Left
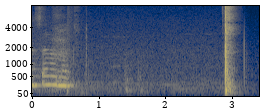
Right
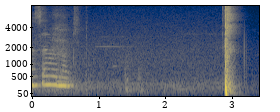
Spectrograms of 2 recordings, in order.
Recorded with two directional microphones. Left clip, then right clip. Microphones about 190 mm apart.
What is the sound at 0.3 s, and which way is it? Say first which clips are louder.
Speech: right 3 dB; 25° left (ahead or behind).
